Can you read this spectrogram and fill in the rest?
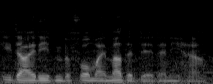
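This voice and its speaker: A man's voice: deep voice, fast talker, fairly bright tone, faint music behind. A man voicing a wry, self-deprecating young warrior in a video game, talking in a rambling, joking manner. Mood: reflective, regretful. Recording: faint background noise.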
